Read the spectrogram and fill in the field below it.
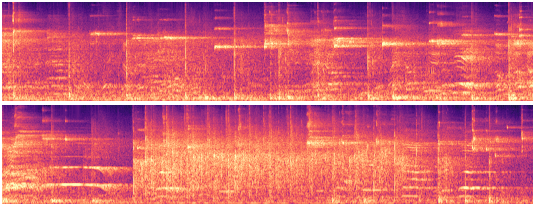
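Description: Players' footsteps thud and patter on the court.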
